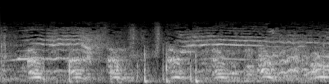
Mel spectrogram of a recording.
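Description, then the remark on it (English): A cat yowls and caterwauls loudly and continuously, its wavering cries broken by a few short, sharp yaps as a dog chases it. “I'm sure the dog chased the cat back to the drugstore.”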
